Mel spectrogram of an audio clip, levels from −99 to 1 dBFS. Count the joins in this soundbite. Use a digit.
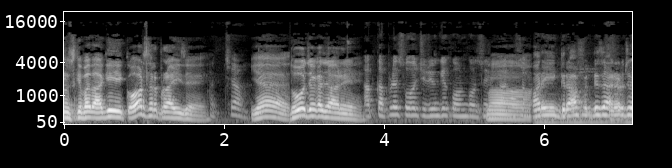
1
